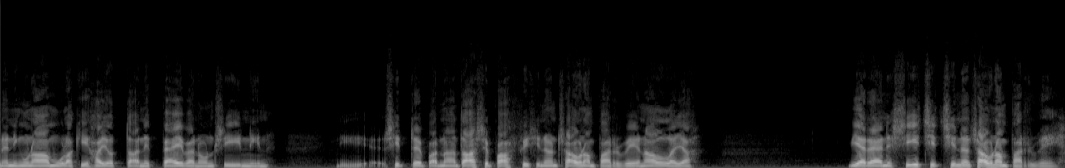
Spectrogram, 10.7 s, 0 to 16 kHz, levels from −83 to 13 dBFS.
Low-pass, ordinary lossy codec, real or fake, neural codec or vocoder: 14.4 kHz; MP3, 64 kbps; real; none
